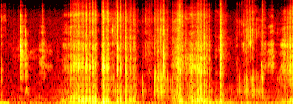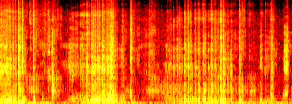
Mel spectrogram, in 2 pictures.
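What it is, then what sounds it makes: Dry bar soap being shaved. A solid, dry pink bar of soap held in the hand is shaved with a metal utility knife blade, peeling off thin curls. Repeated crunchy, scraping strokes swell and fade, each with a low, rough body and a bright, hissy edge.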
